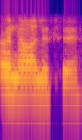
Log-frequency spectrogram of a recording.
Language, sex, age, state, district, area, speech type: Tamil, male, 18-30, Tamil Nadu, Kallakurichi, rural, conversation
